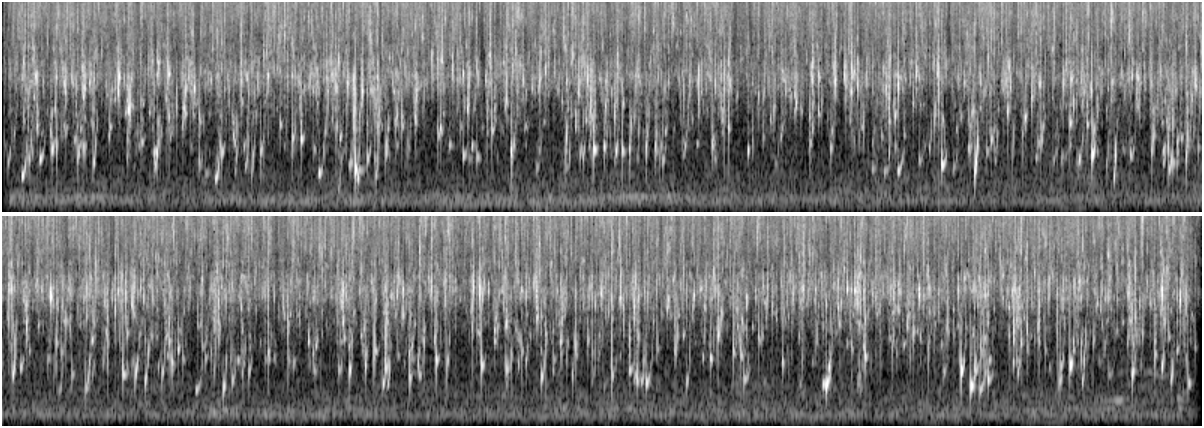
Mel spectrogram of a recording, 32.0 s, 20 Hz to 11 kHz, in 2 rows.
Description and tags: Little Water Fountain
Recorded using a Zoom H4N. A continuous sound of a small water fountain in a pond. A bit drain like in its make up.
continuous, drain, fountain, garden, like, pond, small, water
